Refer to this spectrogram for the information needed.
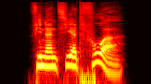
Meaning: inflection of vorfinanzieren: 1. second-person plural present 2. third-person singular present 3. plural imperative
- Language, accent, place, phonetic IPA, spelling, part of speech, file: German, Germany, Berlin, [finanˌt͡siːɐ̯t ˈfoːɐ̯], finanziert vor, verb, De-finanziert vor.ogg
